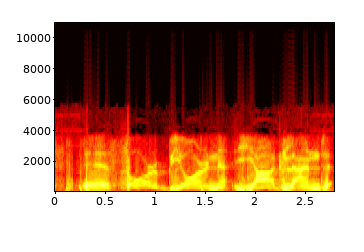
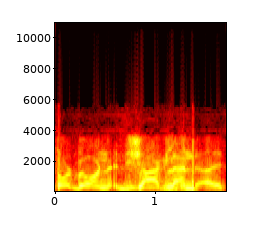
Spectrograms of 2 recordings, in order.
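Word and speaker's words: Thorbjørn Jagland: Well, now It turns out that Thorbjorn Jagland, and I pronounce it correctly because I'm half Swedish. I know you did an excellent job of that, by the way. Yeah, Thorbjorn Jagland, chairman of the Nobel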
